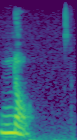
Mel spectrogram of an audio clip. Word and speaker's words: no: One of the biggest giveaways when you're speaking Spanish, people will notice immediately that you're not a native speaker, is when you give the final O, that O sound. If you give it a O sound, that gives you away as a non-native speaker. Native speakers never do that. They always say O. At the end of a word, the sound is O.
